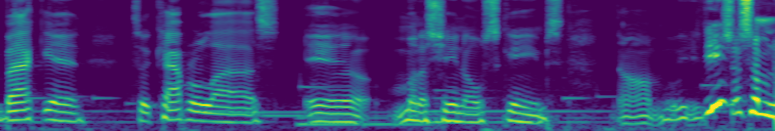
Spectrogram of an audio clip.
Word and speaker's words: Monachino: Defensive coordinator Ted Monachino, or Monacchio, I'm not sure how you say it, but I think it's Monachino. He's unconventional.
